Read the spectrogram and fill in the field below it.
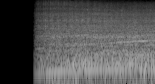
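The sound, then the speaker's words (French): After a brief silence, a bus engine rumbles to life with a deep, steady roar and broad road noise as the bus drives away, staying fairly loud throughout, with no voices. “Oh non ! On vient de rater le bus.”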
